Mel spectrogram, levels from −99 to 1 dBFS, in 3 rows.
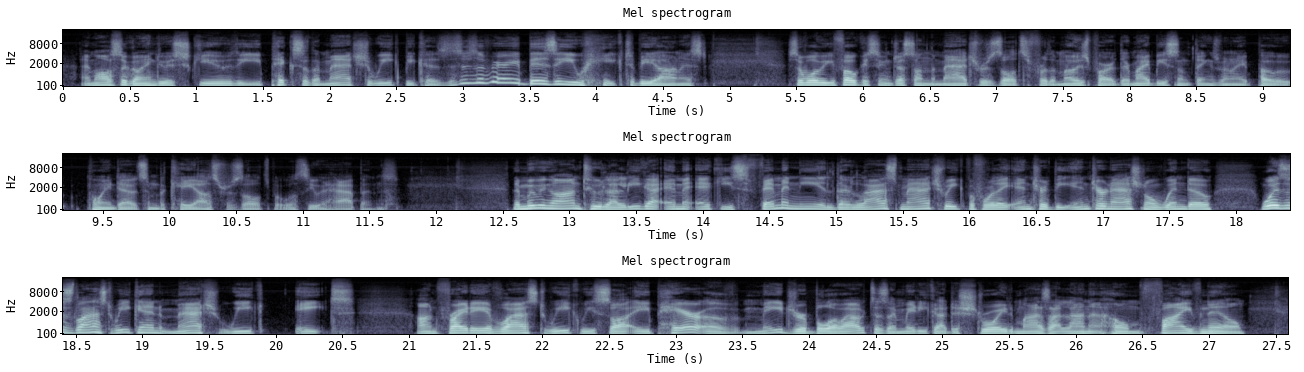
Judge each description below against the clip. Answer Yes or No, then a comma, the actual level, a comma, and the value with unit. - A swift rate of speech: Yes, fast, 215 wpm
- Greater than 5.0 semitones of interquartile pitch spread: Yes, wide, 5.5 semitones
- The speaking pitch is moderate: No, low, 130 Hz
